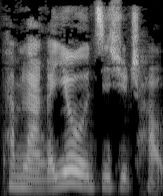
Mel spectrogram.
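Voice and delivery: ordinary delivery

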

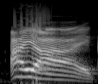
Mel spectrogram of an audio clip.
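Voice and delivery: loud pirate-game reply; big, drawn sailor's answer; hearty cry. A narrator's reading. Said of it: "cried the maid".

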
